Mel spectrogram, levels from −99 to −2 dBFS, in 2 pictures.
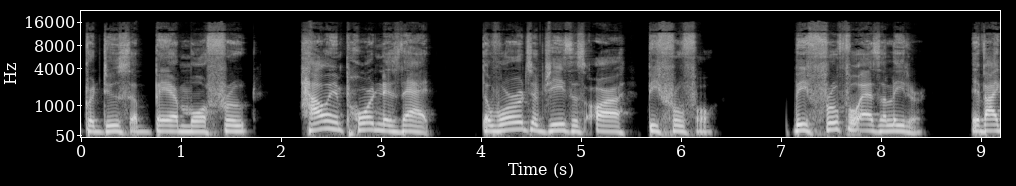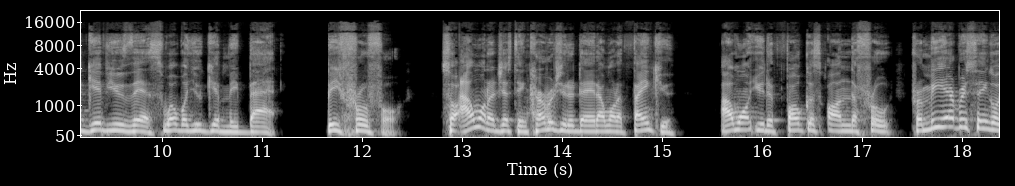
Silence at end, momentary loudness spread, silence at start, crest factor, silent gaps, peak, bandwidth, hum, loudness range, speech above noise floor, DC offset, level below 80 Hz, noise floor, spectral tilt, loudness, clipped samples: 0 s; 6 LU; 0.05 s; 20 dB; 1.87-2.18 s, 3.60-4.01 s, 5.60-5.67 s, 6.43-7.05 s, 8.52-8.88 s, 11.24-11.64 s, 12.52-12.78 s, 15.29-15.53 s; -2 dBFS; 16.5 kHz; none; 2 LU; over 71 dB; under 0.1%; -52 dBFS; under -90 dBFS; -5 dB/octave; -20 LUFS; under 0.1%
